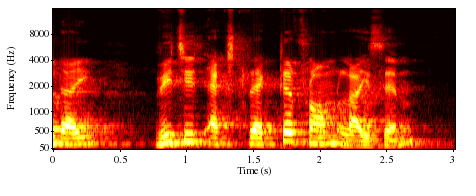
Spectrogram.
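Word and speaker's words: lichen: Litmus solution is a purple die which is extracted from लाइसेन. लाइसेन read करते हैं, CH silent है यहाँ पे, लाइसेन बोलते हैं इसे.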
